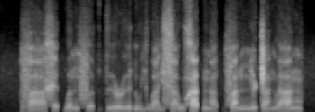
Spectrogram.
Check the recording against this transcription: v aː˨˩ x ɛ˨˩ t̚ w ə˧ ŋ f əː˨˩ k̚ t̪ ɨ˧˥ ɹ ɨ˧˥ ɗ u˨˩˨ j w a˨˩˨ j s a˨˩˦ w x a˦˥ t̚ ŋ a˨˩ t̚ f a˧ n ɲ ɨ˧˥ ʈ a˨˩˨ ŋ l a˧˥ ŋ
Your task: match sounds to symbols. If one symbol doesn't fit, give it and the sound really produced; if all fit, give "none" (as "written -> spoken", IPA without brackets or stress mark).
none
